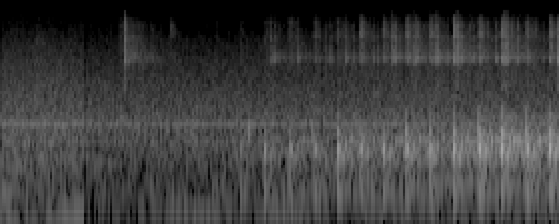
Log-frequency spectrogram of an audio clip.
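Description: Faint, quick light clicks, about five a second, of a brush-on liquid electrical tape applicator dabbing into a plastic tire pressure sensor housing. They start about halfway through, after near silence.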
